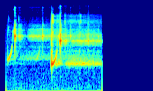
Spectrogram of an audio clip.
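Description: End-card sound effect: three quick rising, drip-like blips over a steady high electronic tone, cutting off abruptly about one and a half seconds in.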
